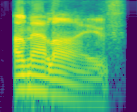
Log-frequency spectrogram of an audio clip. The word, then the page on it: unalive: British English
